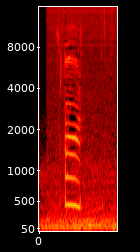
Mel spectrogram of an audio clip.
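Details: Domestic cat giving one short meow, a steady tone that dips slightly at the end and lasts about a third of a second, over a low background hum with nothing else heard.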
